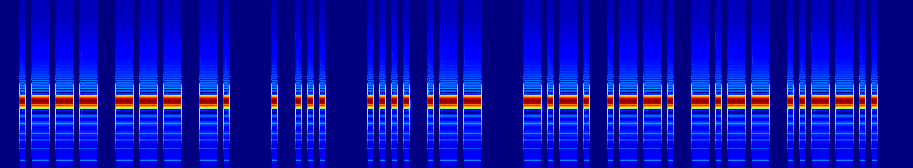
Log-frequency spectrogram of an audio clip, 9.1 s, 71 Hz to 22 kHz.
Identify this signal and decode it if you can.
Morse code, heard as a keyed tone, about 20 wpm, 700 Hz. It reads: JON ES HW CPY?
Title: Speed-Racing Common QSO Phrases Encore - 17wpm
